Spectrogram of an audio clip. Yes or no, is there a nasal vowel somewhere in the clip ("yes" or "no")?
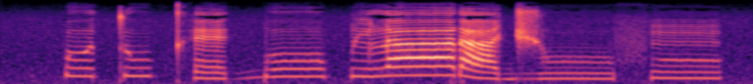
yes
